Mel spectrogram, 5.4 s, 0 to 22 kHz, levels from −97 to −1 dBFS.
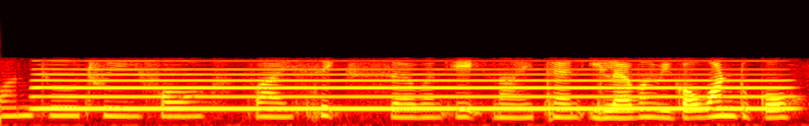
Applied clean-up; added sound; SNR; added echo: none; Wind instrument, woodwind instrument; -5 dB; none.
